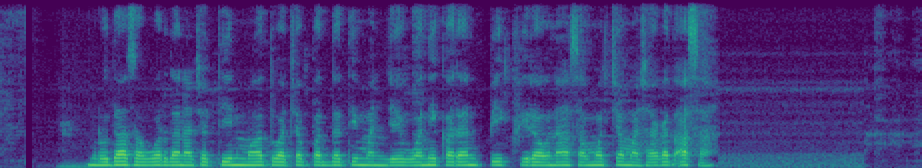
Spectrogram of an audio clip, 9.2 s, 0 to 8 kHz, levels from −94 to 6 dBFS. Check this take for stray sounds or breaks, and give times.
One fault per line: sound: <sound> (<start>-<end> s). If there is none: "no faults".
no faults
